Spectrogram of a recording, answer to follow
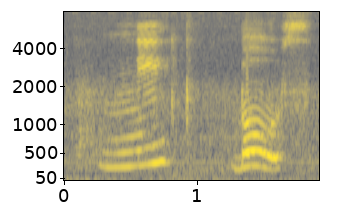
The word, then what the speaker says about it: ônibus: Olha, ônibus. A antepenúltima que é a mais forte.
